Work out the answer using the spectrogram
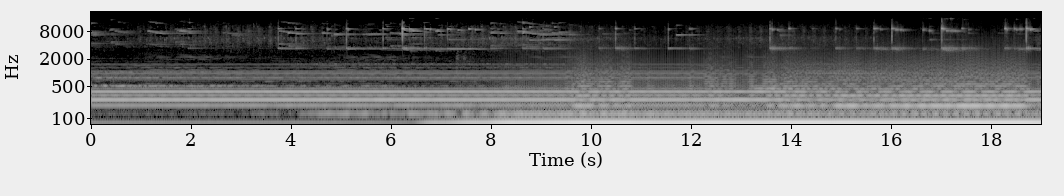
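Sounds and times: high chime-like tinkles: 0:00.0 - 0:19.0
sustained drone: 0:00.0 - 0:19.0
deep bass drone: 0:03.5 - 0:19.0.

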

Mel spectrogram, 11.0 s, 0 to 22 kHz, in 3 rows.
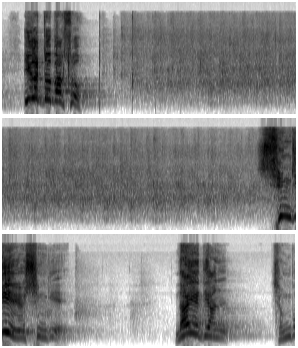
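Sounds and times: congregation applauding: 0:01.2 - 0:08.6.

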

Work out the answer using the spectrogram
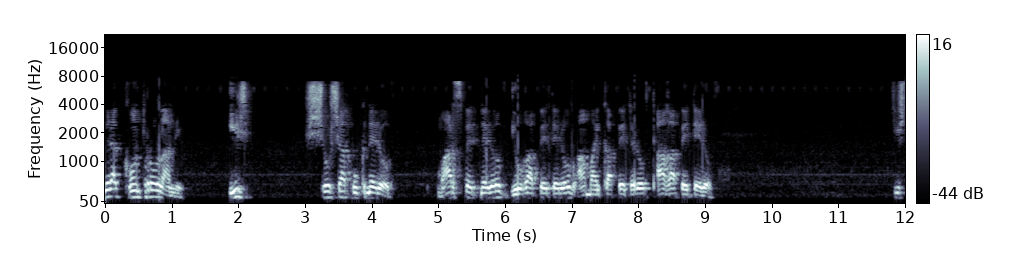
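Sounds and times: faint high-pitched ticking: 0:00.0 - 0:12.0
faint steady hum: 0:00.0 - 0:12.0
low hiss: 0:00.0 - 0:12.0
man's voice: 0:03.0 - 0:04.3, 0:05.0 - 0:09.2.

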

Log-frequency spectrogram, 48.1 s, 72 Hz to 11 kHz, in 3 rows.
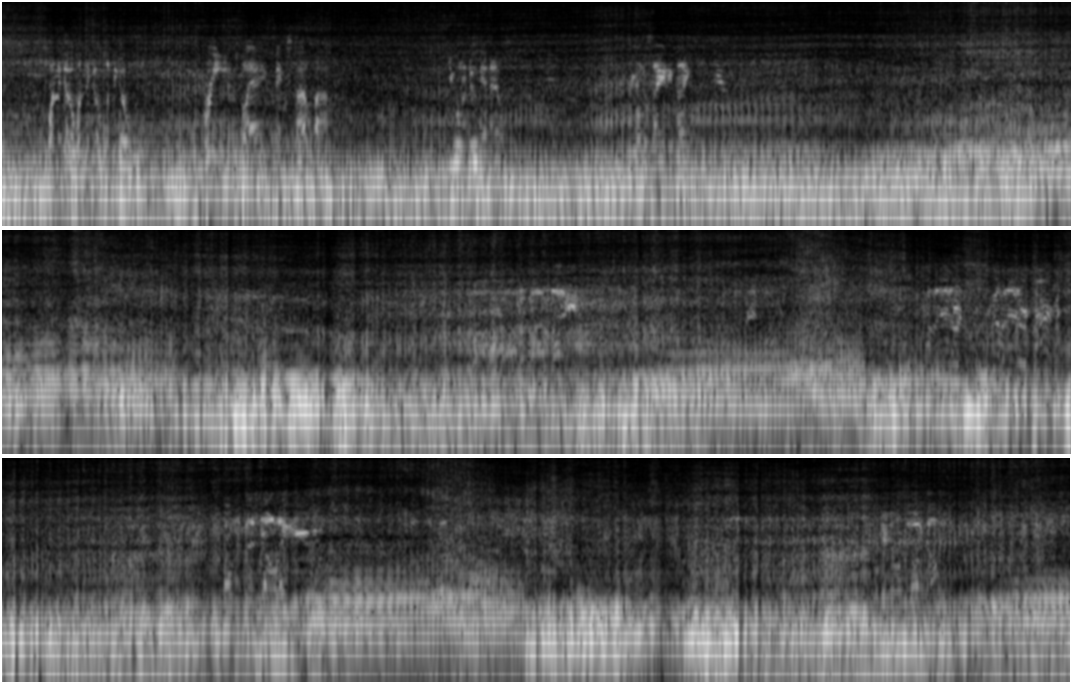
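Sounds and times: racing kart engines passing by: 0:00.0 - 0:48.0.

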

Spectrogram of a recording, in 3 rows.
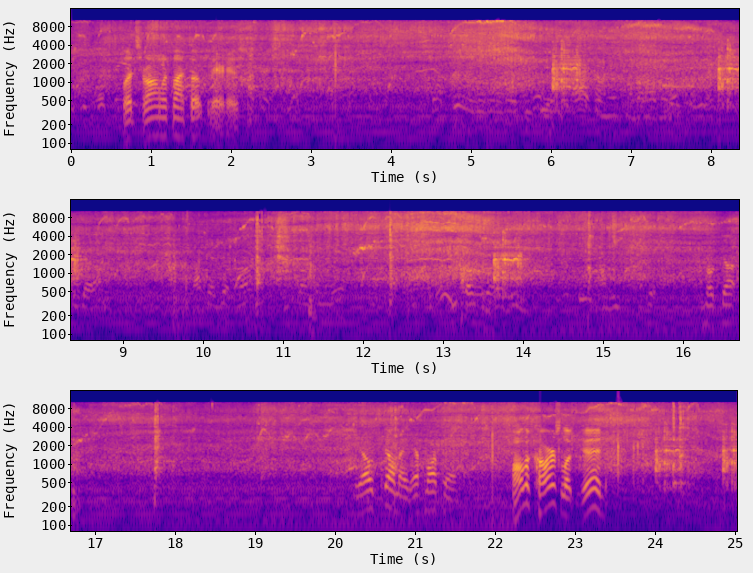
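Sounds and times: rc car motors whining: 0:00.0 - 0:25.0.

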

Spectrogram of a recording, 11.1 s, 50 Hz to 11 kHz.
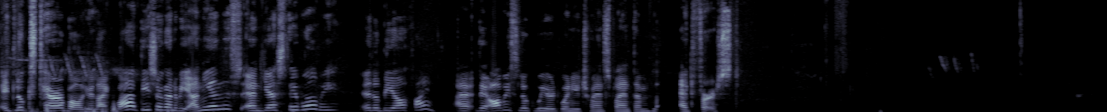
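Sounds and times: hands rustling garden soil: 0:07.5 - 0:08.9
high bird chirps: 0:09.2 - 0:09.9.

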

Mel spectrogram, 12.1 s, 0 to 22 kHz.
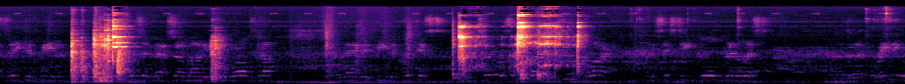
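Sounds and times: dishes and utensils clattering: 0:00.9 - 0:02.0, 0:02.8 - 0:03.3, 0:04.3 - 0:08.6.

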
